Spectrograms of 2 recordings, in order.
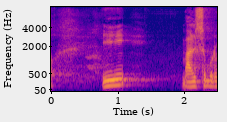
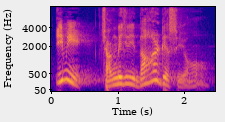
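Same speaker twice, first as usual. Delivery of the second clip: usual speaking voice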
